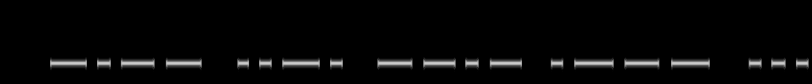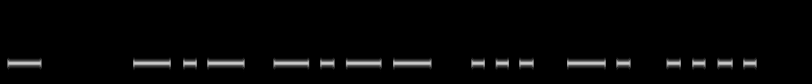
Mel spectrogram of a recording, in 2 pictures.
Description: Morse code, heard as a keyed tone, hand-sent with a straight key, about 10 wpm, 1000 Hz. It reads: YFQJV KYSNH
